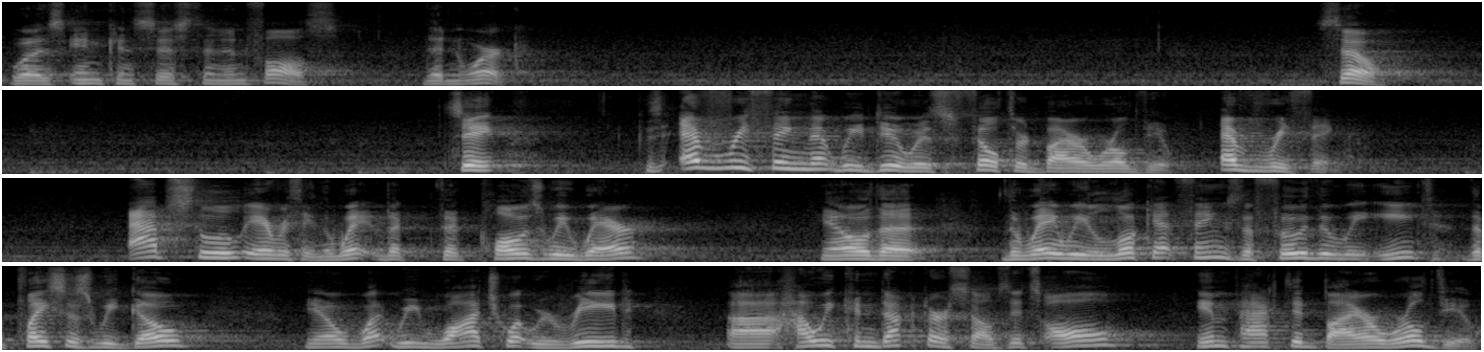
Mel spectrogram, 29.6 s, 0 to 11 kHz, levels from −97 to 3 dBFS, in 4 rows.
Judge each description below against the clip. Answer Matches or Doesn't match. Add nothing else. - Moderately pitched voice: Matches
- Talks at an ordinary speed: Doesn't match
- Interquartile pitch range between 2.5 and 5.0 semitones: Doesn't match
